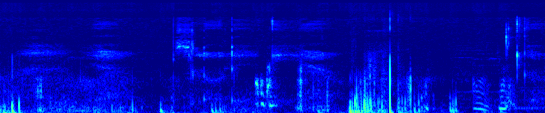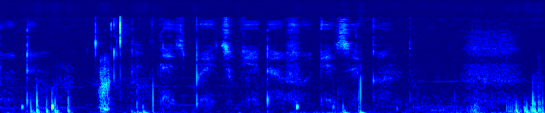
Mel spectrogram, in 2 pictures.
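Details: Postpartum woman's stomach, attributed to stress: irregular low gurgles, squelches and brief rising squeaks of an active stomach, consistent with normal bowel sounds.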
